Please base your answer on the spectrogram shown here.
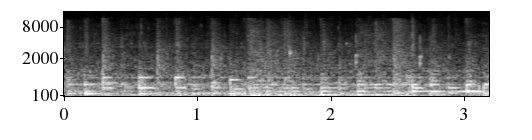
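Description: An underground waterfall in the video game Terraria gives a continuous bubbly splashing and dripping sound, steady and moderately loud, with no talking.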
